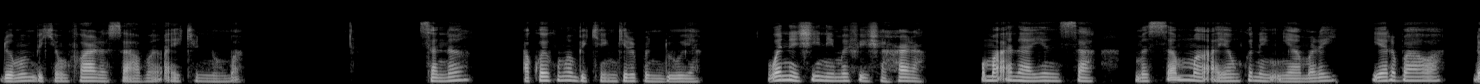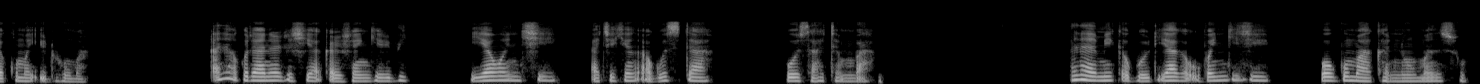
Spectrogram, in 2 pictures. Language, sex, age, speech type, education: Hausa, female, 46-60, spontaneous, tertiary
